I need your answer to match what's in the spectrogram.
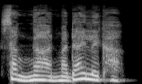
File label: levelup, th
